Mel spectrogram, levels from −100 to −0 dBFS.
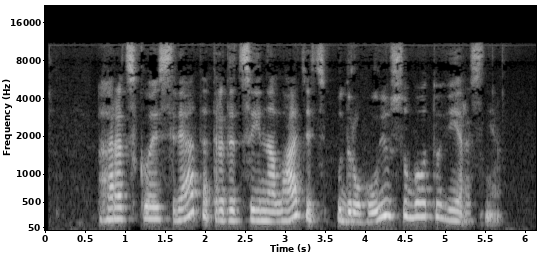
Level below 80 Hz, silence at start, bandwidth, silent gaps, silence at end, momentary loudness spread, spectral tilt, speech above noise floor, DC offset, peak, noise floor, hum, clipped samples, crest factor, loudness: -68 dBFS; 0.7 s; 11.5 kHz; none; 0.45 s; 8 LU; -4.5 dB/octave; 38 dB; under 0.1%; -8 dBFS; -62 dBFS; none; under 0.1%; 16 dB; -24 LUFS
